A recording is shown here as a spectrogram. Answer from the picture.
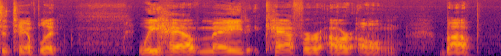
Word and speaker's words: kafir: Well, using that as a model, that model as a template, we have made kafir our own by not pronouncing it as those who would be our oppressors do, which is kafir.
